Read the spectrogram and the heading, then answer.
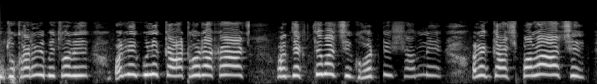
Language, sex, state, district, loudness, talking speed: Bengali, male, Assam, Hailakandi, -12 LUFS, 140 wpm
